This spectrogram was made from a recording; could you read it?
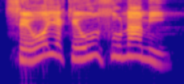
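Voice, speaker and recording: A man's voice: high-pitched, takes it slowly, pushed and bright, no echo, studio quality, big-room sound. A man preaching a sermon to a congregation, pressing them with rhetorical questions. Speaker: pastor. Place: church.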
